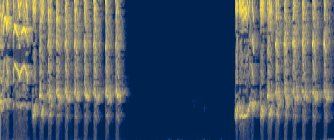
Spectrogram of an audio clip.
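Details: Lure song of an orange-headed thrush for training cage birds, 'ngeriwik' and 'ngeplong' style: fast, evenly spaced series of harsh, high chattering notes, roughly three per second, in two bouts with silence between.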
